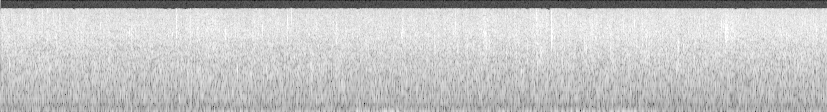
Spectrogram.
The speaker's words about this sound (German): Dein Körper fühlt sich so richtig entspannt an, je mehr du dem Regen zuhörst.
